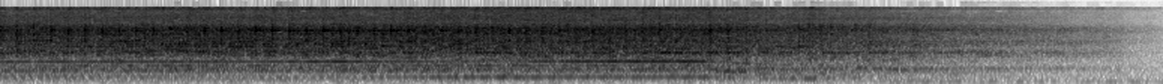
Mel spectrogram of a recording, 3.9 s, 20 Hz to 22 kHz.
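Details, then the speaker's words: Early-1950s Sunbeam model A-1-A electric hedge trimmer, about 70 years old, after full rebuild (gears serviced, cleaned, polished, new power cord): high, even buzz with clean steady tone, then smooth coast-down when switched off; running normally. "And well, what do you say we plug it in and give it one last test drive? That sounds absolutely fantastic."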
